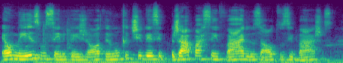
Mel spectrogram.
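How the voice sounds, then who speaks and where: A middle-aged woman with a Brazilian Portuguese accent answers interview questions conversationally, pausing and restarting as she searches for words. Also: sits low, fairly even intonation. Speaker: podcast guest, business owner. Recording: clearly noisy background ambience.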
